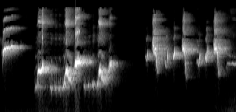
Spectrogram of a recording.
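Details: White-rumped shama song used as a training recording to prompt silent, listless birds to answer: varied whistled and slurred phrases, some dropping, others rising, with a short pause, then bright high notes ending in a thin whistle.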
